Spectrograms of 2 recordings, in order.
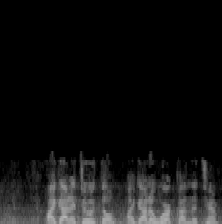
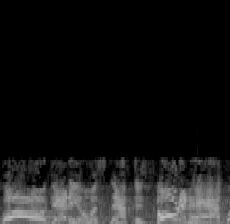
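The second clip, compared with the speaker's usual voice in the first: high sing-song daddy voice; forced playful brightness; fake cheery cover-up; 9 semitones higher than usual. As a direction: pass off rage as fun for a toddler. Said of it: "smooth it over really quickly".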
